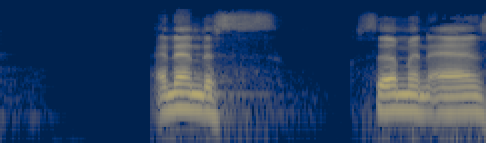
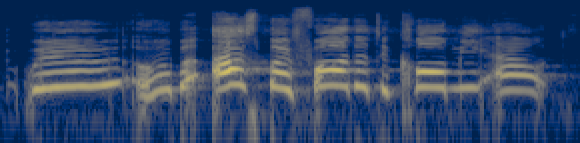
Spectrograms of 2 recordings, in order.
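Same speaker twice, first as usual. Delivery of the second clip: a weeping son begging God for a sign; crying prayer; 4 dB louder than usual. Retold or imitated. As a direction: pray through tears, voice cracking high. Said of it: "Crying and says".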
